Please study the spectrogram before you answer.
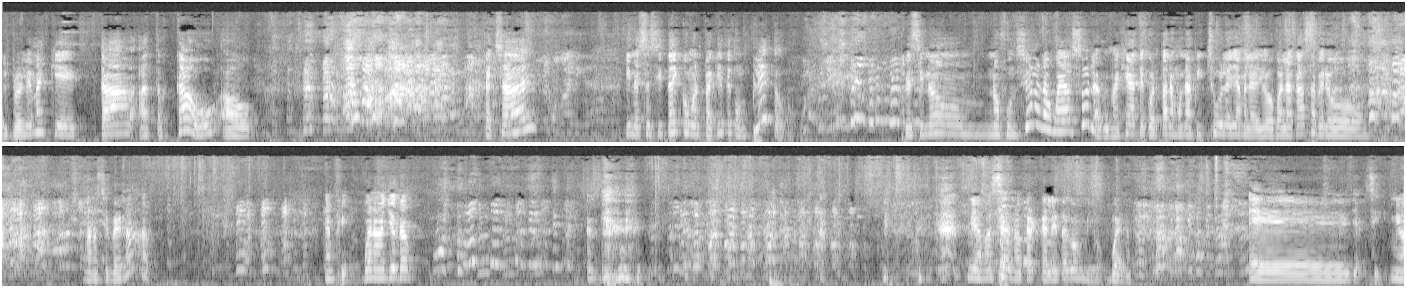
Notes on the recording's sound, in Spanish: Este es el audio de un show en el que probé chistes. No es pulcro, ni pretende serlo, algunos chistecitos funcionaron, otros no, es una foto de un show, de un momento, para ti, con errores, fomeos y todo.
